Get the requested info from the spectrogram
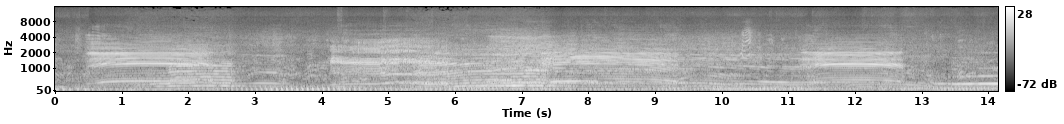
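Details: Jumbo sacrificial cattle in a pen, weighed there: repeated loud, drawn-out moos, several arching calls that rise and fall in pitch, overlapping one another with little pause between them.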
